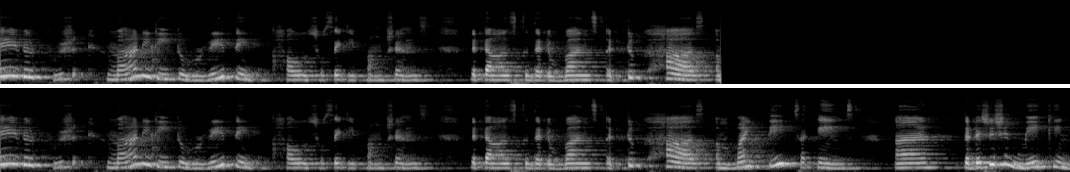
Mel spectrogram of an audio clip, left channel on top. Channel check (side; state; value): left; drops out; at 7.2 s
